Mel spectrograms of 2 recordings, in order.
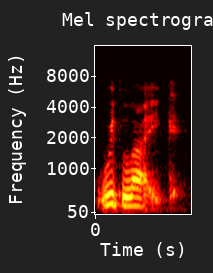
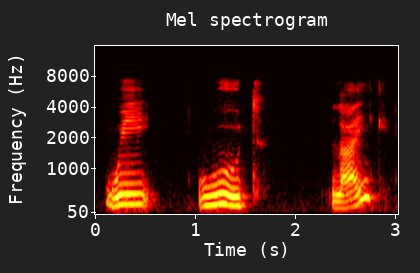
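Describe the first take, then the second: First: The word would is shortened onto we. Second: The word would is said in full. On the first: "you can make it shorter saying we'd like" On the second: "En vez de decir we would like"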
